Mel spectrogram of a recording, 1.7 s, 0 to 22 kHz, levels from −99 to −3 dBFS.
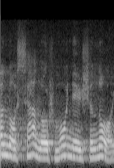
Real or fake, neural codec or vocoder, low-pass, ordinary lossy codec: real; none; 14.4 kHz; MP3, 96 kbps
